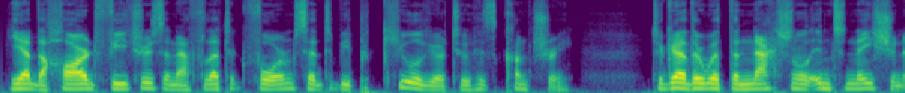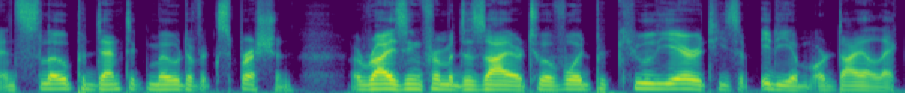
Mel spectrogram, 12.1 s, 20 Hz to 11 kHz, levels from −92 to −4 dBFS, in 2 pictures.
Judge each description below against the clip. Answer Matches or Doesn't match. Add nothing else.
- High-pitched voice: Doesn't match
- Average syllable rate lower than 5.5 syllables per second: Doesn't match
